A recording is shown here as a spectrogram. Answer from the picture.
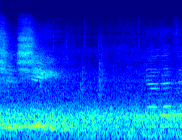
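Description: A short voice sound in an echoing gym that fades out within the first second, leaving a steady low background rumble of the hall.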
